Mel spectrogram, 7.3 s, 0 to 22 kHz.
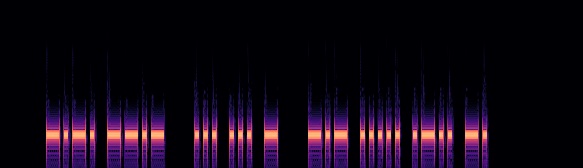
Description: Morse code, heard as a keyed tone, about 21 wpm, 700 Hz. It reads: CQ SST K5LN
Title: K1USN SST QSO Practice - 22wpm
